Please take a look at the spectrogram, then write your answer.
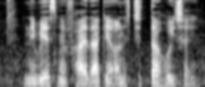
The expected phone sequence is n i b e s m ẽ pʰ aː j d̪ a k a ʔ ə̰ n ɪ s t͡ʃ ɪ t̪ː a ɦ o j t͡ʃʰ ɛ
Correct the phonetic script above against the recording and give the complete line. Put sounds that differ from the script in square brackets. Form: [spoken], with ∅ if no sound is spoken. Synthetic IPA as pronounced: n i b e s m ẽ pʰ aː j d̪ a k [e] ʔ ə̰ n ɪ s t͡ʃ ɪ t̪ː a ɦ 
